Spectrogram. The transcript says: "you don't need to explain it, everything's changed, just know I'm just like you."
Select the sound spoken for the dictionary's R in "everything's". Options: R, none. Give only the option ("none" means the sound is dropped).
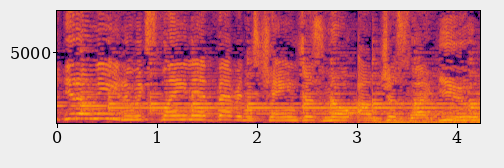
none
